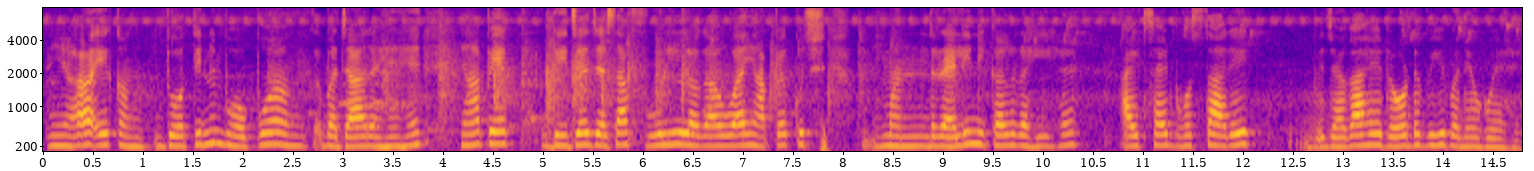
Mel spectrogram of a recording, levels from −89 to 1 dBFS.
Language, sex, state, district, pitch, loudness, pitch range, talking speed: Hindi, female, West Bengal, Malda, 210 Hz, -18 LUFS, 200-225 Hz, 130 wpm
